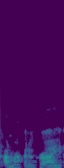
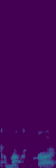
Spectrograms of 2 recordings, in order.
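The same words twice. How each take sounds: First: Said in the usual way. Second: Much softer, choked and close to breaking; holding back tears. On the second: Real, not acted. Team leader fighting tears while praising a teammate, choked and faint. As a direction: swallow the tears and barely get it out. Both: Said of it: "I could cry right now".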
